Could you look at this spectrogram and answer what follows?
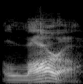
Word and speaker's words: Lara: said it wrong it's Lara Lara thank you laa so many people say Laura it's not Laura there's no you it's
